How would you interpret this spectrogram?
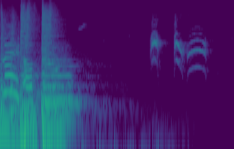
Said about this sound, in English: Had to let the birds have their say.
